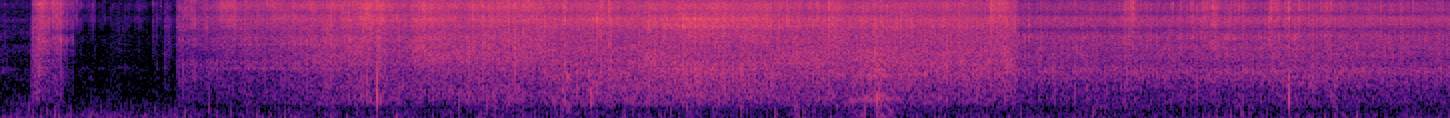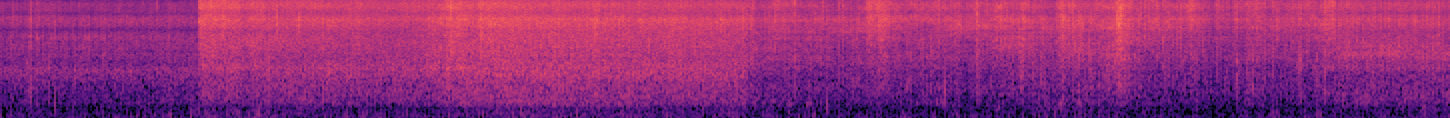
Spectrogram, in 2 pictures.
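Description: Sausages frying in a cast-iron skillet over a campfire: a steady sizzle that starts after a short quiet moment and gets louder about halfway through.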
